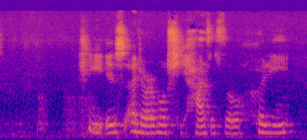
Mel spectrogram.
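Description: A young girl speaks close by, calmly.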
